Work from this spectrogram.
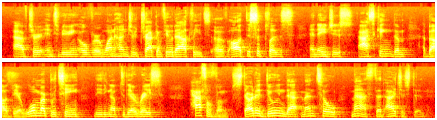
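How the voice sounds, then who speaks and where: A man's fairly high voice at a moderate pace, fairly even in intonation, with audible room echo. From China. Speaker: startup founder, student athlete. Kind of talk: startup pitch. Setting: stage with audience.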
